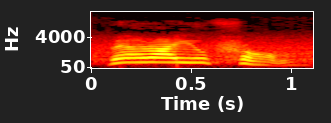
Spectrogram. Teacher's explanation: as it is a wh question your voice will be going down towards the end of the question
